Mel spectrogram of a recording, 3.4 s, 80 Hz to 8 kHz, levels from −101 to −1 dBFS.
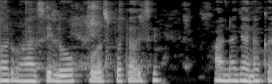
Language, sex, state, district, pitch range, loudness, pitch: Hindi, female, Maharashtra, Nagpur, 195-230 Hz, -31 LUFS, 210 Hz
